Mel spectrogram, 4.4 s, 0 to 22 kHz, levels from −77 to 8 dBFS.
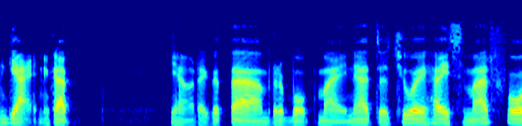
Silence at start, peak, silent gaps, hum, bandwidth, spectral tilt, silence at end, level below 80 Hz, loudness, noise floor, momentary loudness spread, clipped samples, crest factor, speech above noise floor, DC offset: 0 s; -4 dBFS; none; none; 11 kHz; -4.5 dB/octave; 0 s; -64 dBFS; -27 LUFS; -69 dBFS; 11 LU; under 0.1%; 22 dB; 42 dB; under 0.1%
